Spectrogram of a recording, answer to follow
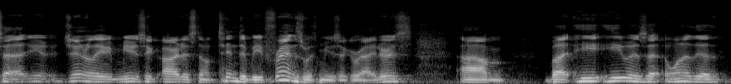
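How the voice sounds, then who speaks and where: A man gives an informal eulogy into a stage mic at a music club. He stumbles and restarts, fills pauses with ums and lets out nervous laughs. His pitch sits in the middle range. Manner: halting, many restarts and fillers, nervous laughs. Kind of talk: informal memorial speech.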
